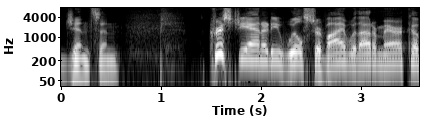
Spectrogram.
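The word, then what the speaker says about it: Jentezen: Franklin talks about, it's a weird name, but I believe it's pronounced Jensen.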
